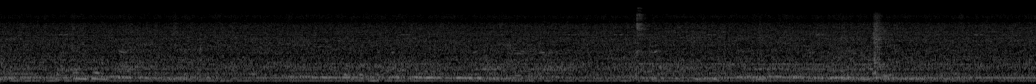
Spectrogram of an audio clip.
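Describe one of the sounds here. Leafy plants rustle as a panda pushes through them.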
